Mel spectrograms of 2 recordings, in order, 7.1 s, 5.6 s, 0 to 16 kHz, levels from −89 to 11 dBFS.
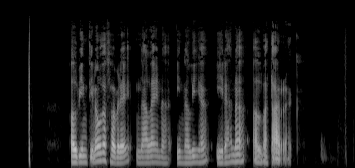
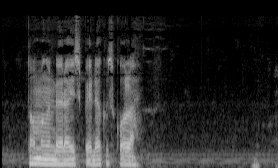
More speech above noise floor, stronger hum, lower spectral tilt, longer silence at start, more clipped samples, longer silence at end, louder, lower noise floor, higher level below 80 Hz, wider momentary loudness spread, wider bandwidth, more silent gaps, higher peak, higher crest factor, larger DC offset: first, 50 dB vs 34 dB; neither; about the same, -6.5 dB/octave vs -7 dB/octave; about the same, 0.55 s vs 0.55 s; neither; first, 1.3 s vs 0.4 s; second, -27 LUFS vs -16 LUFS; first, -76 dBFS vs -49 dBFS; second, -72 dBFS vs -34 dBFS; second, 16 LU vs 24 LU; second, 9.4 kHz vs 11.5 kHz; neither; second, -4 dBFS vs 0 dBFS; first, 24 dB vs 18 dB; neither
